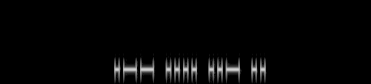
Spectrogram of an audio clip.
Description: Morse code, heard as a keyed tone, about 27 wpm, 700 Hz. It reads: WHUI
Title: Four Challenging Letter-Number Combinations 28wpm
